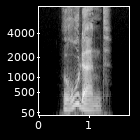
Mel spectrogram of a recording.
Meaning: present participle of rudern
- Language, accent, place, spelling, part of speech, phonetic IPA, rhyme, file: German, Germany, Berlin, rudernd, verb, [ˈʁuːdɐnt], -uːdɐnt, De-rudernd.ogg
